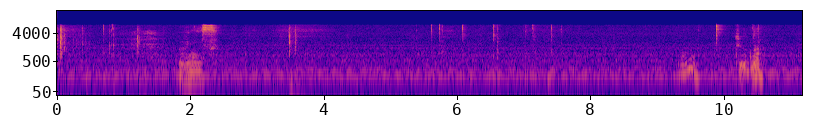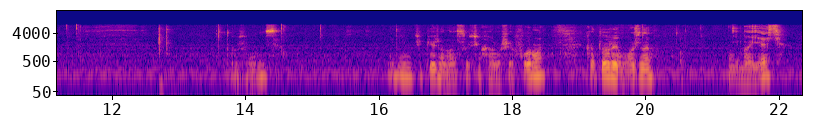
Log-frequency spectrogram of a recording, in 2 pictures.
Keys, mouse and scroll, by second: 0.6 shift+click, 3.5 g, 6.0 right click, 7.0 click, 7.4-10.4 middle drag, 11.3 click, 12.7 g, 15.1-18.2 middle drag, 20.8-22.3 middle drag.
